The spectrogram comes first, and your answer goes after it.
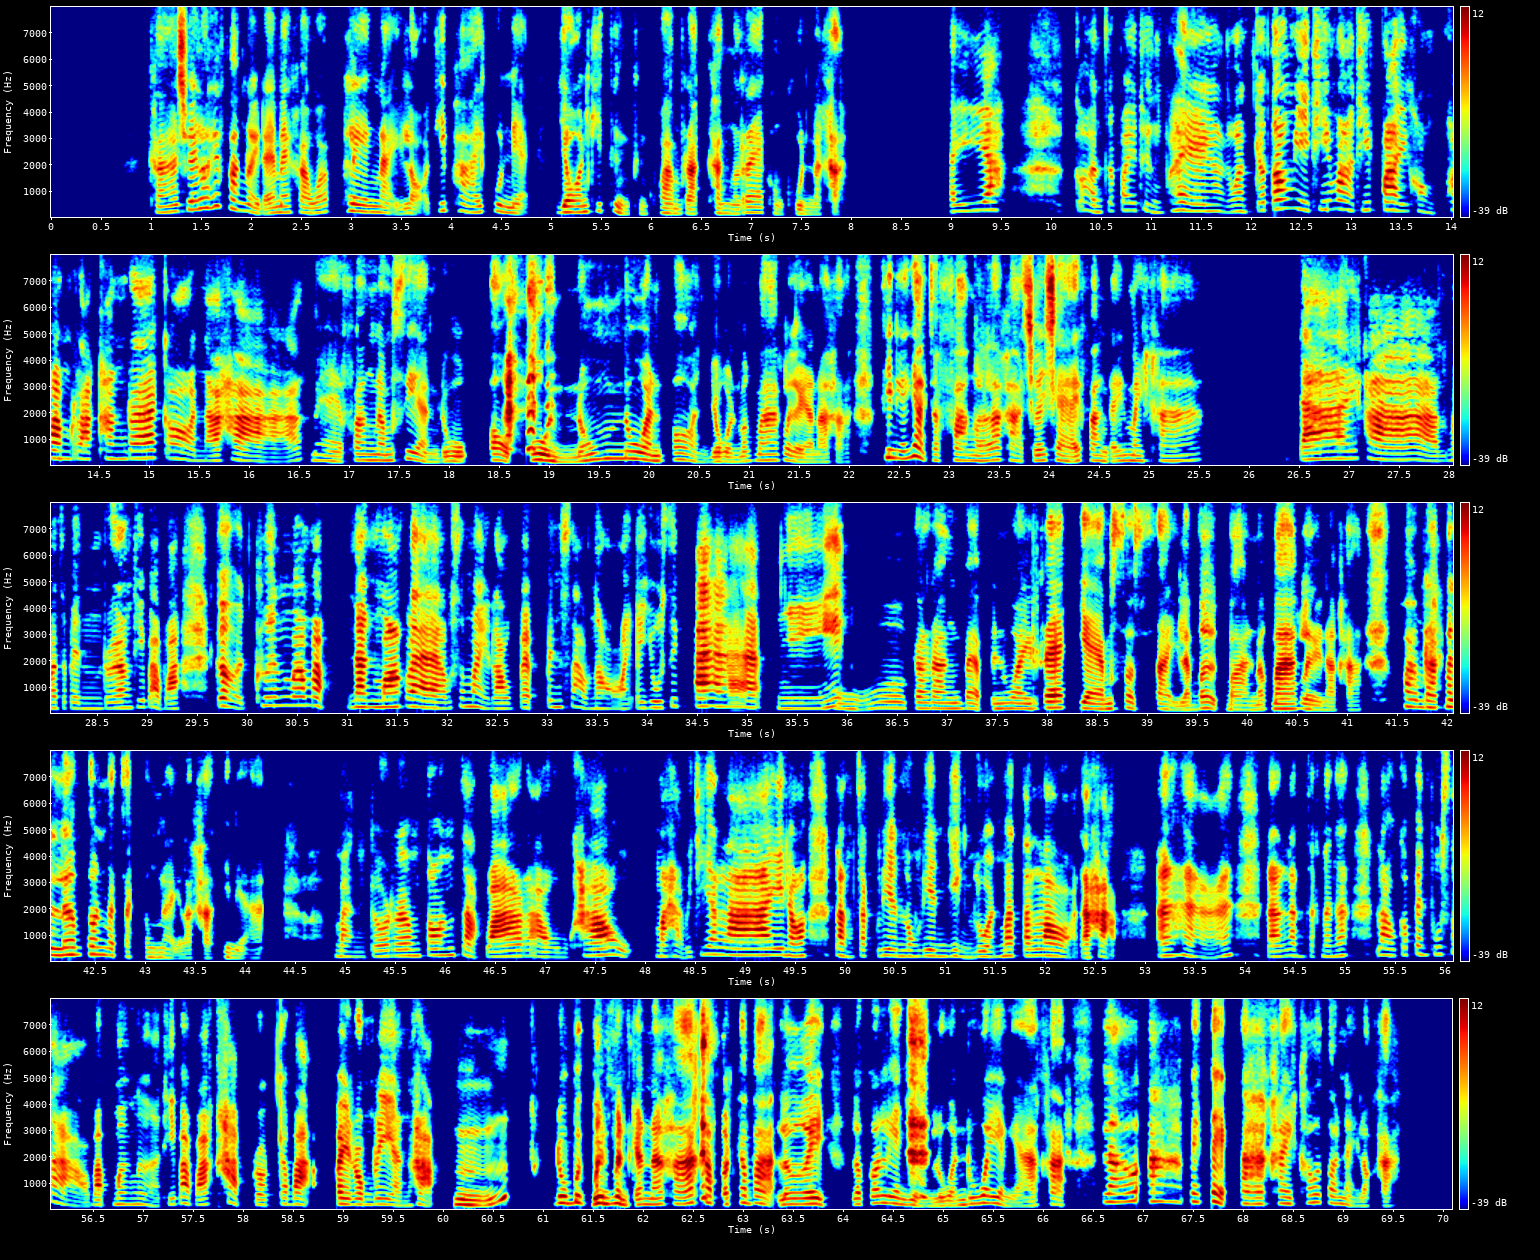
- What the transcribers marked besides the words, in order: giggle; surprised: "หือ"; giggle; chuckle
- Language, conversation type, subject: Thai, podcast, เพลงไหนพาให้คิดถึงความรักครั้งแรกบ้าง?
